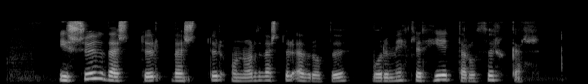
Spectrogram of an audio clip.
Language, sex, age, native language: Icelandic, female, 40-49, Icelandic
